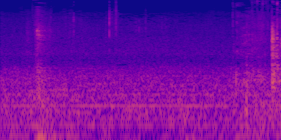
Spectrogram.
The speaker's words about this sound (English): can you pull that door shut for me there? Thank you.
